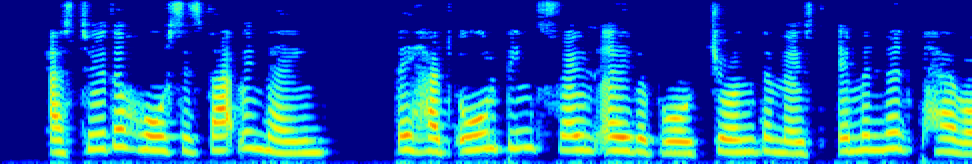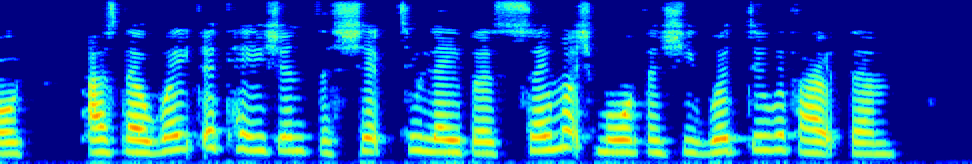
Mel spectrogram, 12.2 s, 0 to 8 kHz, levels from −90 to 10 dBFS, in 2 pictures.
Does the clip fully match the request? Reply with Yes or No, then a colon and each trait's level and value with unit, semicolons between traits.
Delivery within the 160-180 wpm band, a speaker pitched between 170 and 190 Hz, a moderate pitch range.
No: average, 170 wpm; high, 235 Hz; average, 3.3 semitones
